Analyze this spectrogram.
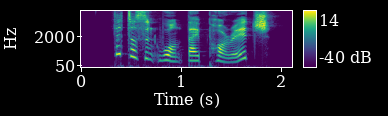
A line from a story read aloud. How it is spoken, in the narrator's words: Martha exclaimed incredulously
